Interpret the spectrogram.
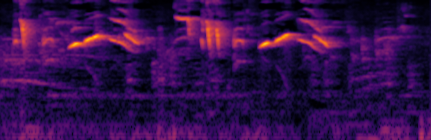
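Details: Lure song of an Oriental magpie-robin, mixing upward-swept whistles with scratchy chirps in lively bursts, over a steady low hum and faint background chatter.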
